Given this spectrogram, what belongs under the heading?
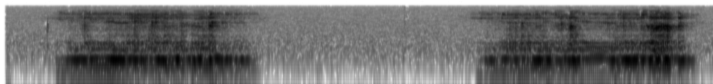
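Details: Adult man snoring in his sleep; his wife reports the snoring is loud, long-lasting and frequent. Two long, rattling inhaled snores separated by a quiet pause.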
